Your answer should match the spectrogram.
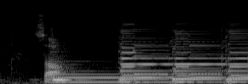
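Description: Acoustic guitar, capoed at the first fret, playing a barred G minor 7: a single bass stroke about half a second in, then two downstrokes on the top strings, each left ringing.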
